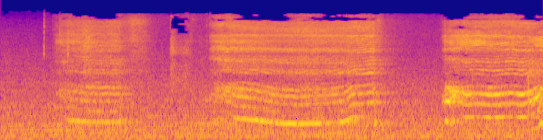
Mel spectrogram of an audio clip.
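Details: A Chihuahua, excited after overhearing a video of a French Bulldog, gives a series of tonal, whimpering, sing-song yowls that rise and fall rather than sharp barks. The cries come in several long, wavering phrases in a small indoor room.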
